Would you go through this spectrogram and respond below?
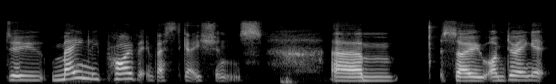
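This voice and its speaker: A woman's voice: lowish voice, a bit bright, no echo. A woman speaks with a stuffed-up, nasal tone, easy and chatty as a guest on an online radio show. The sound is dry and close, but dulled and a little lo-fi, like audio over a call. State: blocked nose, nasal. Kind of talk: casual interview talk.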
